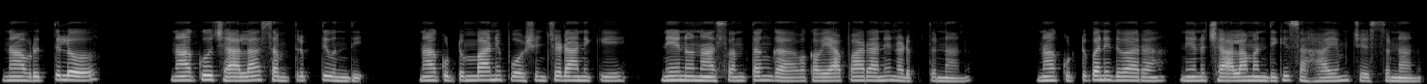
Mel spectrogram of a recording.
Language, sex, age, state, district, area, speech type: Telugu, female, 60+, Andhra Pradesh, Konaseema, rural, spontaneous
